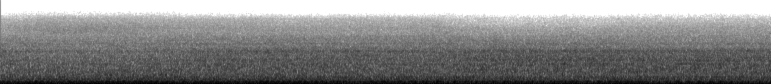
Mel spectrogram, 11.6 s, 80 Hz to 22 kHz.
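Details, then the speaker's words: 1969 Dodge Super Bee parked with a slightly raised idle and its R134a AC compressor running smoothly. Steady, even engine hum with no knocks or squeals. The system cools well, is not leaking, and matches last year. "So I mean, really, I'm gonna say this thing is not leaking, and we're just, you know, basically as cold as we were a year ago. So you just give it a little more gas, see what happens with it. But it's cooling off pretty well."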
